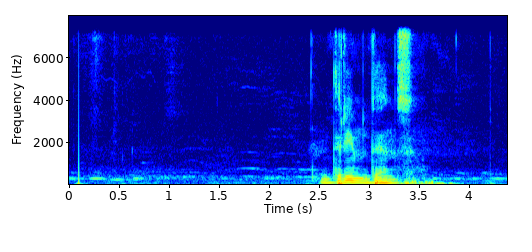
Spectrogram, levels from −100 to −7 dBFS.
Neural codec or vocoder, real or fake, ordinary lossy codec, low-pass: none; real; none; 7.2 kHz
